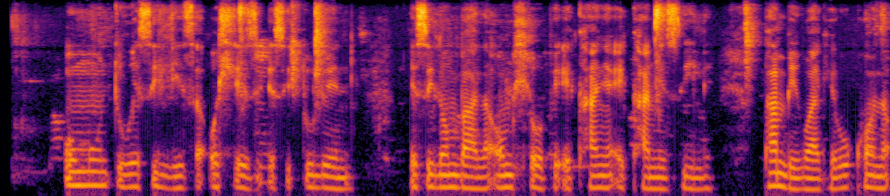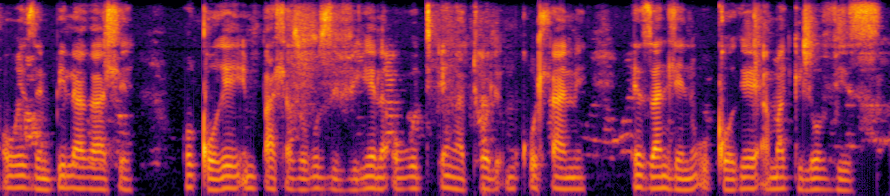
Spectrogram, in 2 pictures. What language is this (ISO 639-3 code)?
nde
